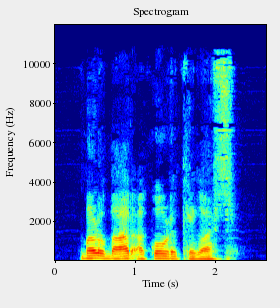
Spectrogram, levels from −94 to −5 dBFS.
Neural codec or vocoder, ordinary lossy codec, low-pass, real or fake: codec, 44.1 kHz, 1.7 kbps, Pupu-Codec; AAC, 32 kbps; 10.8 kHz; fake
